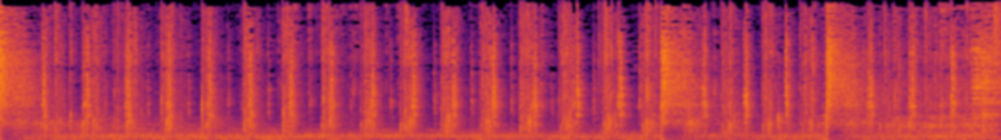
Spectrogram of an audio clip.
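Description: Loud live heavy metal music with a steady, fast pounding beat.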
